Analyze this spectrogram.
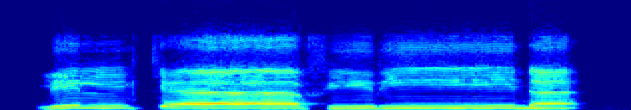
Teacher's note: I'm stretching ka, not fa.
